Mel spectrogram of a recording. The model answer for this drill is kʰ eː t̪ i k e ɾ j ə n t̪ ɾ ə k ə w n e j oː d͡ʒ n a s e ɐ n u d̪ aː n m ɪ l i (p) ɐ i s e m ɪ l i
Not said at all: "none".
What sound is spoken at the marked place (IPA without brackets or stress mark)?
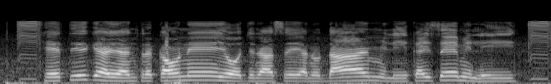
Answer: k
